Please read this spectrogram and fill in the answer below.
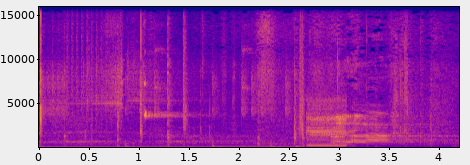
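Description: Background music with a steady bass line under the thuds of a football being juggled and bouncing on a wooden hall floor. The music cuts off a little under three seconds in, and a voice calls out.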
